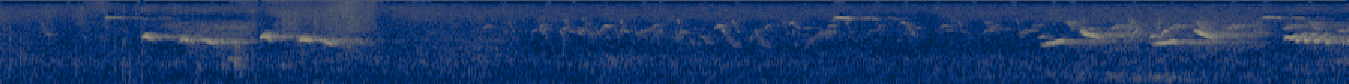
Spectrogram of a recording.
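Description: Songbirds singing: a burst of chirping notes with falling whistled slurs about a second in, fainter twittering after it, and a second, louder burst near the end.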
